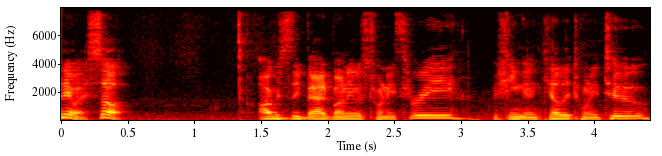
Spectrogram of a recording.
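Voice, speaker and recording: This man talks at a fairly quick pace with lively intonation, a medium pitch and a somewhat breathy quality. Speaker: gaming YouTuber. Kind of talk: casual video commentary. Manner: fast; animated.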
